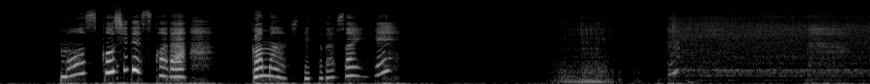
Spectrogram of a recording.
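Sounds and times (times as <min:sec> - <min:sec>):
speech: 0:00.6 - 0:04.1
water from a shower rinsing a treatment out of hair: 0:06.7 - 0:08.7.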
